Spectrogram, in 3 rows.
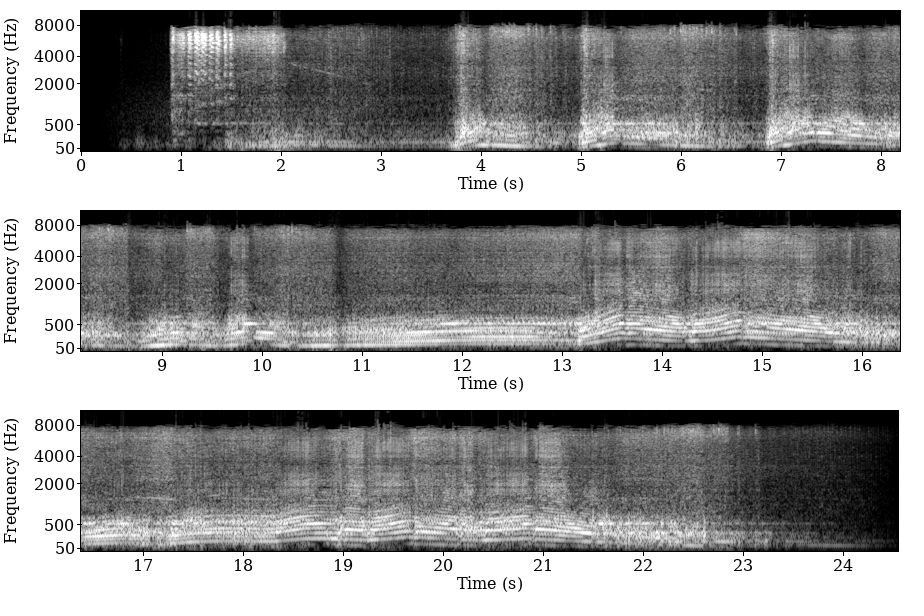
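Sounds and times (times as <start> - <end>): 
Triumph TR6 motorcycle engine throttle revving: 0.9 - 24.5.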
